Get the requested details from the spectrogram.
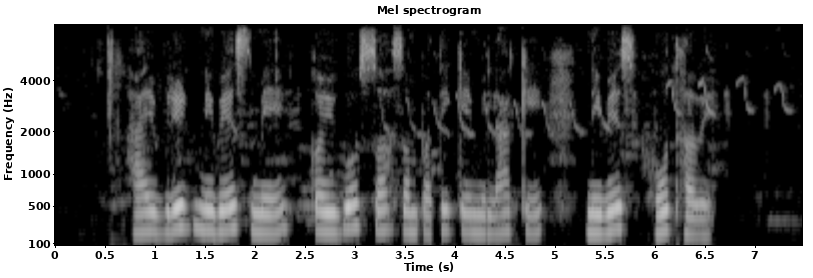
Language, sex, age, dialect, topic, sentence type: Bhojpuri, female, 25-30, Northern, banking, statement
